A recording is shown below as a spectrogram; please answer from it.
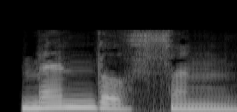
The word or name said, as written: mendelsohn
